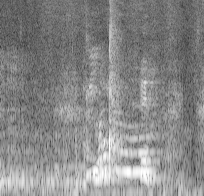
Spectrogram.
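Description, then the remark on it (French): A child's high, wavering voice rises briefly over a low room murmur, with other faint young voices nearby: children playing in a corner of a community association hall that has tables in its centre. “Dans un coin, des enfants jouent.”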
